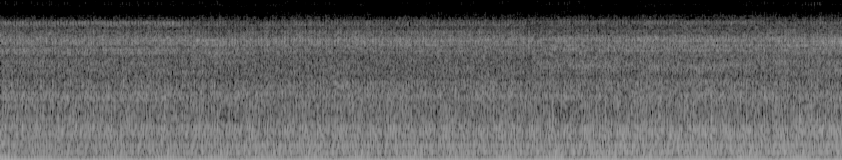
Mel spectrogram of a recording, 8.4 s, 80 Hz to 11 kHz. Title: BMW M57 525d 177HP Bad Timing Chain Rattle or ZF6HP Transmission Noise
